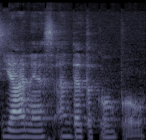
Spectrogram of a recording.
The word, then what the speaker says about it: Giannis Antetokounmpo: Oh, I don't know if he's still my favorite, but someone like one of my top players is Giannis Antetokounmpo.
